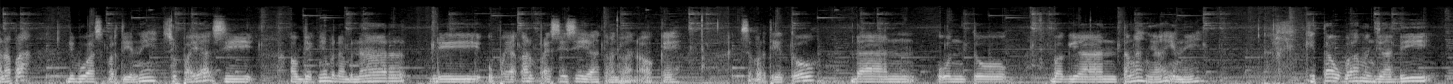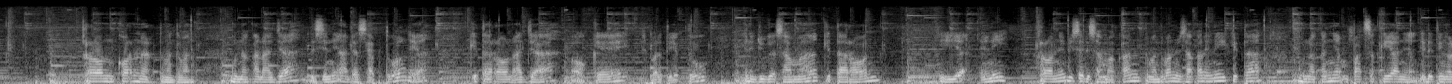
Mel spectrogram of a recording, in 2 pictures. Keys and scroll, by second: 28.0 ctrl+c.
